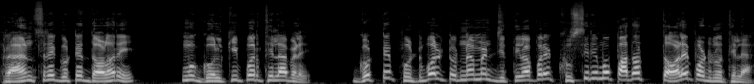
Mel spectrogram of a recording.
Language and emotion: Odia, happy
